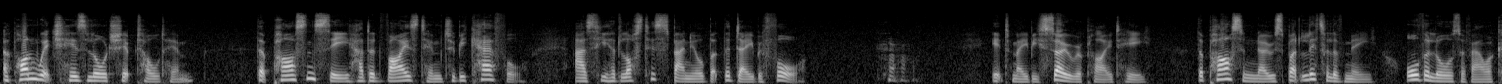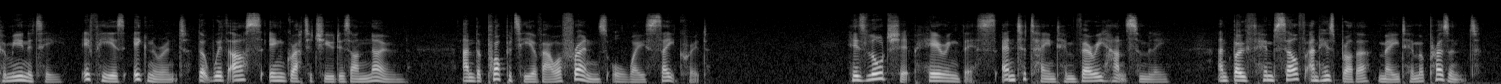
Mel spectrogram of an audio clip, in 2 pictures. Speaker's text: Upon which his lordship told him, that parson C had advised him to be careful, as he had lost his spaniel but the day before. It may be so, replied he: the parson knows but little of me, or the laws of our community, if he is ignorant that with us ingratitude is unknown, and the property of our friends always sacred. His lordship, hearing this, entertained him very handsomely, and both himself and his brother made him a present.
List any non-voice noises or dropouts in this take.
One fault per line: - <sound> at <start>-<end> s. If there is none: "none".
- laugh at 8.8-9.2 s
